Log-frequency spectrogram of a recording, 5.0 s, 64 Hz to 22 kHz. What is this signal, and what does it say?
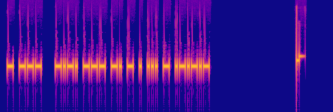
Morse code, heard as a keyed tone, about 40 wpm, 700 Hz. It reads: TO CONTEST.
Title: Sentences from Top 1600 Words 40wpm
